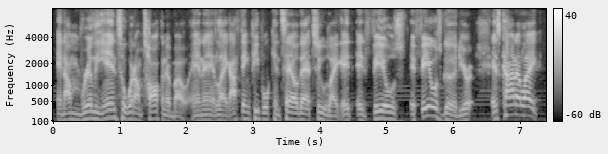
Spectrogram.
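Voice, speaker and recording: A man with a naturally deep voice, a guest on a stream, talking casually and getting animated. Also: moderate pace, hardly any pauses, soft background music. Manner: animated, voice rises when excited. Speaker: guest YouTuber.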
